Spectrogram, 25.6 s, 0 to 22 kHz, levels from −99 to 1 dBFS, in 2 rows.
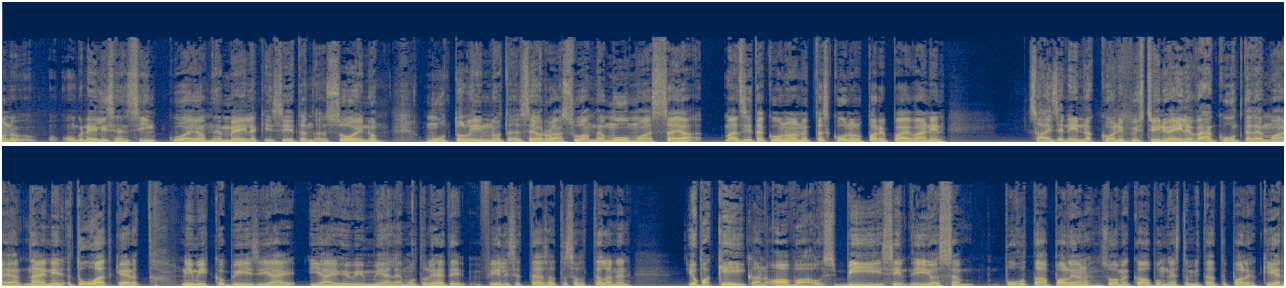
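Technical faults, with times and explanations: Throughout, mains hum: a steady low tone at 60 Hz sits under the speech, roughly 30 dB below it, with some low harmonics above. Power-line current is leaking into the signal path, most plausibly through a ground loop or a transformer near the cabling.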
